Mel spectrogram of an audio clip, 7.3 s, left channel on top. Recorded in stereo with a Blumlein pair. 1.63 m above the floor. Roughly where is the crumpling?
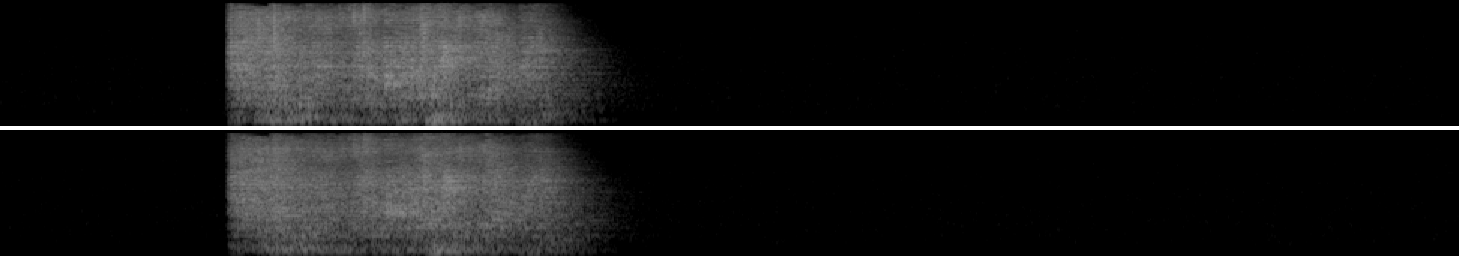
Ahead left.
